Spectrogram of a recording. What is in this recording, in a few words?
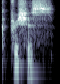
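"capricious", English, British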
